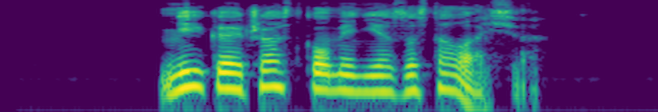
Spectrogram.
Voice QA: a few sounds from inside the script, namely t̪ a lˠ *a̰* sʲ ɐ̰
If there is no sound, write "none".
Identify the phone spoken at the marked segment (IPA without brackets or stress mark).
a̰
